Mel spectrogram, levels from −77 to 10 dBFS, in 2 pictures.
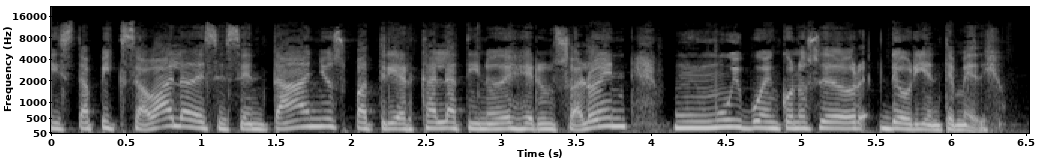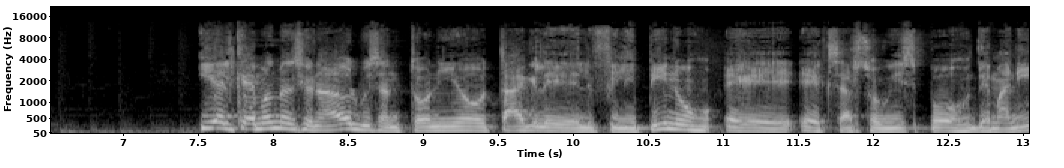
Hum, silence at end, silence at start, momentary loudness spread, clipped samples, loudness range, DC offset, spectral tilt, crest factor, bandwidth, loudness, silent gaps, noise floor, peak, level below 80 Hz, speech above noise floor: none; 0 s; 0 s; 3 LU; under 0.1%; 2 LU; under 0.1%; -5 dB/octave; 14 dB; 13.5 kHz; -16 LUFS; none; -45 dBFS; -2 dBFS; -46 dBFS; 30 dB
